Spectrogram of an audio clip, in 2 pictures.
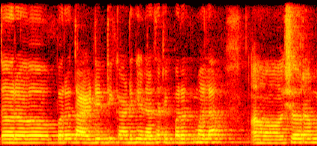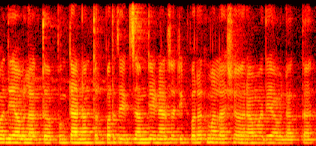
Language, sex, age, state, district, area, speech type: Marathi, female, 45-60, Maharashtra, Akola, urban, spontaneous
